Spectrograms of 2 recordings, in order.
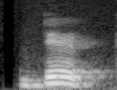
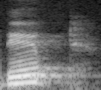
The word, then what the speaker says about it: debt: 2 নম্বর বিষয়টা হচ্ছে cost of ডেট। এটা কিন্তু ডেপ্ট না, আমরা অনেকে ভুল করে বলি DEBT, মানে ডেপ্ট। কি বলি? ডেপ্ট বলি, ডয়েকের বট, ডেপ্ট বলি। আসলে এটা ডেপ্ট না, এটার উচ্চারণ হচ্ছে ডেট।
